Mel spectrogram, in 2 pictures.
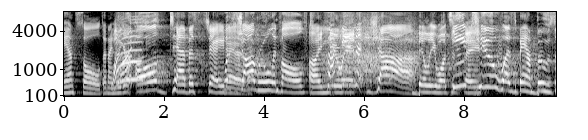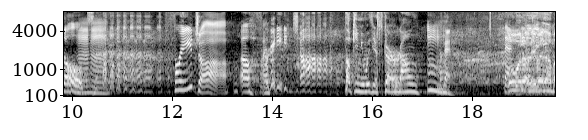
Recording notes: Music Fest Mishaps (Austin LIVE).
